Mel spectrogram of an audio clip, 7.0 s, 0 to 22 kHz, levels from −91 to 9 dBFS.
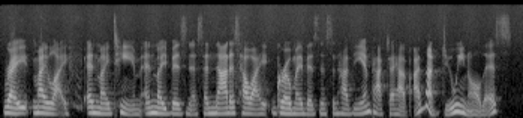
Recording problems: hiss; noticeable; throughout; 15 dB below the speech

